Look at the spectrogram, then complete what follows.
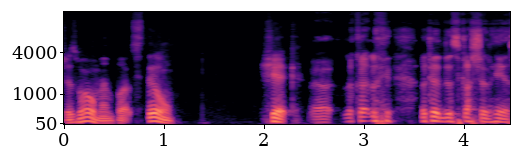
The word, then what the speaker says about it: Schick: Schick, yeah.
